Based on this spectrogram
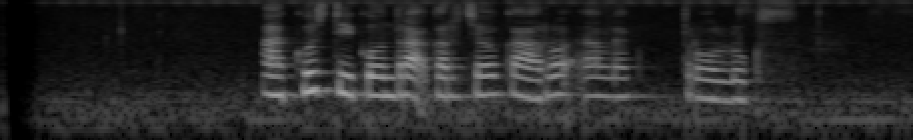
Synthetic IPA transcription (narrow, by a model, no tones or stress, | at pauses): ʔaɡ̥ʊ̤sd̪̥i̤kɔnt̪ɾaʔkərd̥ʒ̥ɔ̤kaɾoʔelɛk̚t̪ɾolʊks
